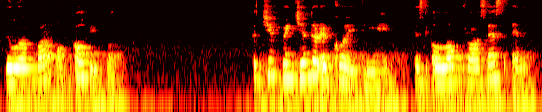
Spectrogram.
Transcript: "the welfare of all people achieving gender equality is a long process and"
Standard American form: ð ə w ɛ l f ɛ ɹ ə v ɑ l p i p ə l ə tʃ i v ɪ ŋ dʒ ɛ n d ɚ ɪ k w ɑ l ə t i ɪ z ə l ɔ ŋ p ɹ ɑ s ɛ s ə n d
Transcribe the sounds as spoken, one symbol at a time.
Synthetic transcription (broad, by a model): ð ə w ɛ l p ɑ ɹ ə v ɑ l p i p ə l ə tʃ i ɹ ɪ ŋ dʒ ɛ n d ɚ ɪ k w ɑ l ə t i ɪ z ə l ɔ ŋ p ɹ ɑ s ɛ s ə n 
